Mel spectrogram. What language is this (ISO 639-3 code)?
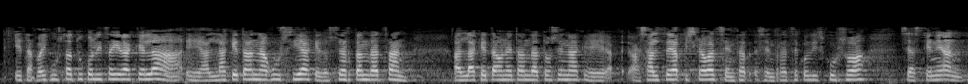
eus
